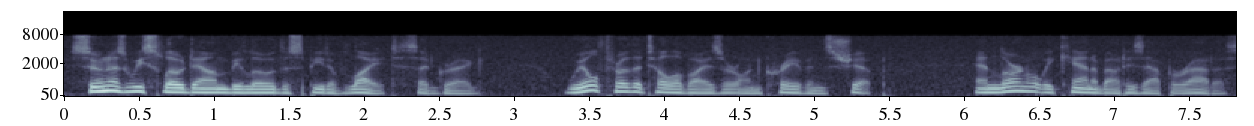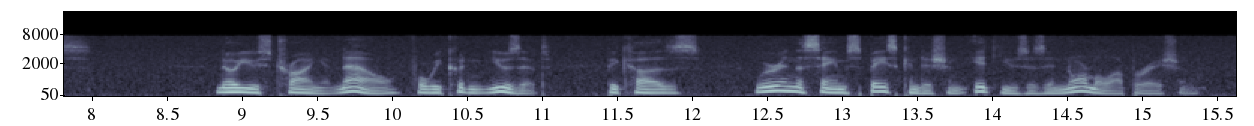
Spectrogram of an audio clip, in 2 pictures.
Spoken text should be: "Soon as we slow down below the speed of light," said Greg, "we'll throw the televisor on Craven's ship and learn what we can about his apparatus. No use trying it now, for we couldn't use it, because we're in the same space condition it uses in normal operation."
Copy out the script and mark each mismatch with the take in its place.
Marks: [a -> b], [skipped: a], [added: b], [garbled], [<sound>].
"Soon as we slow down below the speed of light," said Greg, "we'll throw the televisor on Craven's ship and learn what we can about his apparatus. No use trying it now, for we couldn't use it, because we're in the same space condition it uses in normal operation."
